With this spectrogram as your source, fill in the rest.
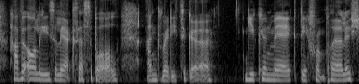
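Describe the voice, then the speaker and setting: Noticeable background noise sits behind a woman speaking at a very fast pace. Her medium-pitched voice stays monotone and flat. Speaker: doula and podcast host. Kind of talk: solo podcast talk. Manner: casual, chatty.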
